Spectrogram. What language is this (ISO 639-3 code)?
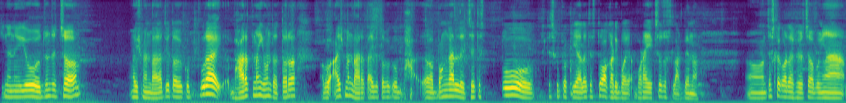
nep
